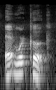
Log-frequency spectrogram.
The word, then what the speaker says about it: Edward Coke: They got this dude named Edward Cook. It is spelled Edward Coke.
